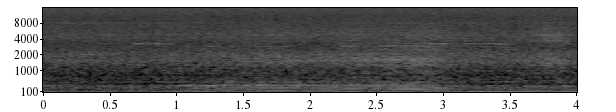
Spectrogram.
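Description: A low background rumble with a faint wavering hum, swelling slightly in the middle.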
